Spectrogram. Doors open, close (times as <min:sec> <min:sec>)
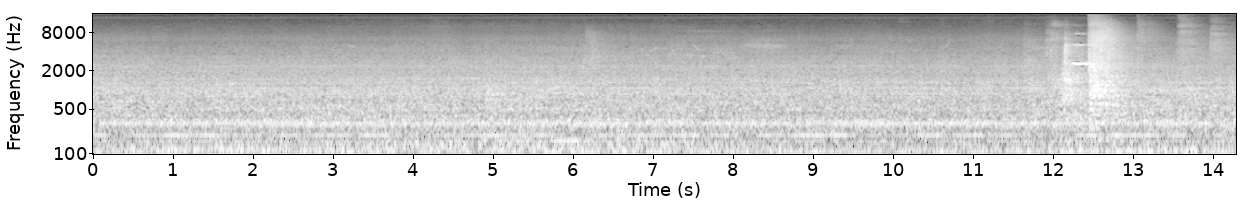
0:11.6 0:14.2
